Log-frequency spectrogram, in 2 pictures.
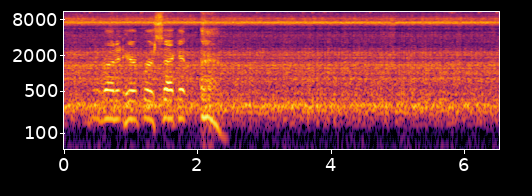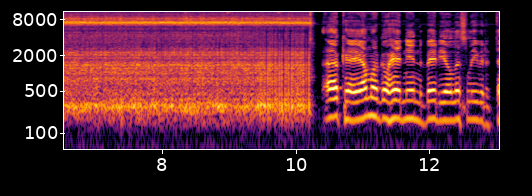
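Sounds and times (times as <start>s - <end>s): electric coil hissing buzz: 0.0s - 10.3s.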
